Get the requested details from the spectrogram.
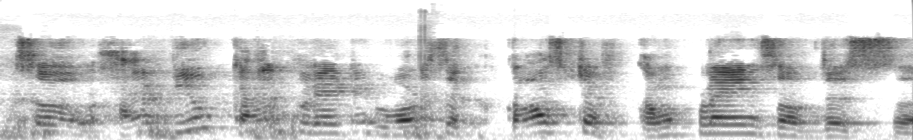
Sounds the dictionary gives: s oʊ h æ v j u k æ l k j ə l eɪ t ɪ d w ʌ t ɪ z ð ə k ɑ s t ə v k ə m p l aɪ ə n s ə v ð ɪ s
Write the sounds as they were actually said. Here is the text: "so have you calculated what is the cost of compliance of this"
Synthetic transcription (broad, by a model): s oʊ h æ v j u k æ l k j ə l eɪ t ɪ d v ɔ t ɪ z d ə k ɑ s t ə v k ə m p l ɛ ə n s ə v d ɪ s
